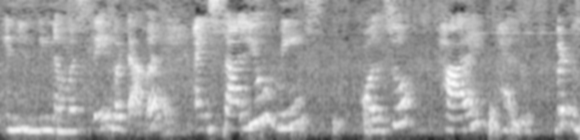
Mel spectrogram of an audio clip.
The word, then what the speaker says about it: salut: hindi namaste whatever and salute means also hi hello but where we see bonjour and where we say we what is the pronunciation of this word this is salu and this is so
